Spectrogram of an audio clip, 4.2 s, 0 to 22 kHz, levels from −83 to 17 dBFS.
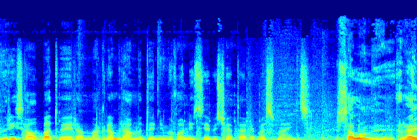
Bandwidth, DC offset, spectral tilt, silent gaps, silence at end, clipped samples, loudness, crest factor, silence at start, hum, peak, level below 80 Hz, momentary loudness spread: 19.5 kHz; under 0.1%; -5.5 dB/octave; none; 0 s; under 0.1%; -20 LUFS; 18 dB; 0 s; none; 0 dBFS; -42 dBFS; 11 LU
